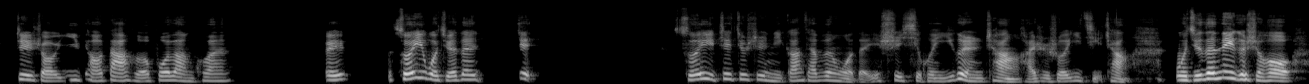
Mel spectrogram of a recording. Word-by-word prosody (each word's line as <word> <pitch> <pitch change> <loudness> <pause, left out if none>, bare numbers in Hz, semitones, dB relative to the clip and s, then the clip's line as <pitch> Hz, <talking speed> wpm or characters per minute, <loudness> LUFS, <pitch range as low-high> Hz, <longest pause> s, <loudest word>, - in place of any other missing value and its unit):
这 230 -3 +2
首 155 -6 -2
一 205 +6 -9
条 165 -2 -4
大 175 0 +1
河 155 -4 -5
波 190 +4 0
浪 170 -5 -3
宽。 165 +1 -8 0.9
哎， 210 +3 +1 0.5
所 250 +5 +6
以 305 - +4
我 250 -7 +2
觉 195 -1 -1
得， 220 +1 -1 0.4
这 480 -3 -3 1.4
所 215 +1 -1
以 260 -1 +1
这 245 +3 -4
就 235 0 -5
是 215 -2 -6
你 155 -4 -9
刚 175 +4 -4
才 175 -3 -5
问 180 0 -4
我 145 - -5
的， 145 - -10
是 175 +3 -5
喜 175 +1 -6
欢 145 -2 -9
一 175 - -8
个 250 - +4
人 150 -5 -1
唱， 135 -5 -1
还 135 0 -5
是 145 0 -9
说 145 +1 -5
一 165 +4 -7
起 160 - -11
唱。 - - -4 0.4
我 200 0 +4
觉 205 +2 +4
得 265 +3 +10
那 285 0 +8
个 230 -1 +6
时 210 -4 -1
候， 165 -4 +5
185 Hz, 215 characters per minute, -23 LUFS, 155-220 Hz, 1.4 s, 得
